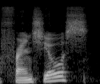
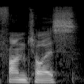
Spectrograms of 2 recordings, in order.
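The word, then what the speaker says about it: François: It's not Francios. – You can go with Francios. – You know they're going to pronounce it Francois.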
